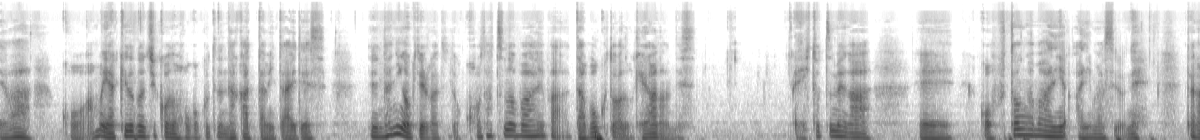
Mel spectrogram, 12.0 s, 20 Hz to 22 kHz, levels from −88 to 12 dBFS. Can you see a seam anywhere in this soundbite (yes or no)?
no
